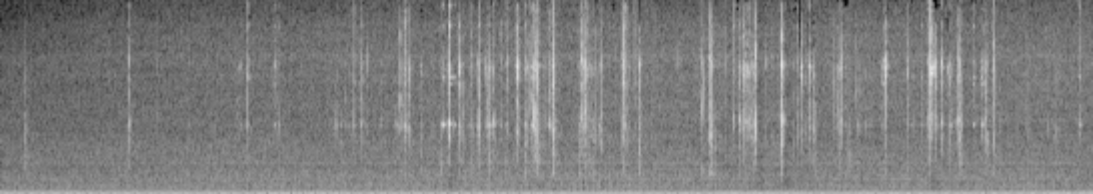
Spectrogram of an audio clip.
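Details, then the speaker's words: Driving a bumpy gravel road before fitting an anti-rattle hitch clamp: steady road rumble with irregular metallic clatters and jingles over bumps. The loose hitch shank is sliding back and forth in the receiver sleeve. "so when i'm traveling along the uh hitch here slides in and out of this bracket this sleeve makes all kinds of noise it slides forward and backwards and it's just a really noisy noisy ride"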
